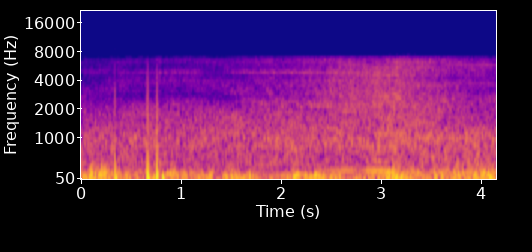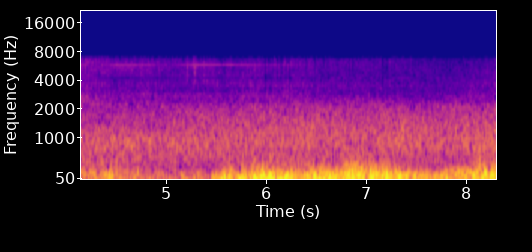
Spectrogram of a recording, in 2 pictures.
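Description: Wind buffeting a small camera's microphone, heavier in the second half, with a faint high whine from an electric radio-controlled model plane flying overhead. A couple of sharp clicks come near the start.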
